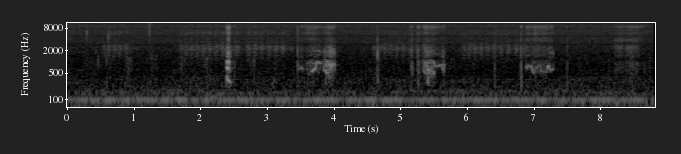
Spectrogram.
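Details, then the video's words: An almost eleven-year-old male pet rabbit snores during a power nap: soft, wavering whistled nasal tones come roughly every one and a half to two seconds, over a steady low electrical hum. "My rabbit is snoring"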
